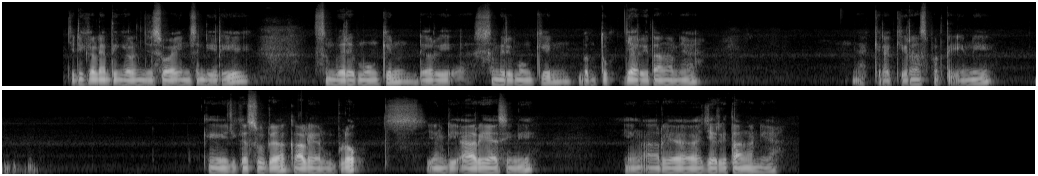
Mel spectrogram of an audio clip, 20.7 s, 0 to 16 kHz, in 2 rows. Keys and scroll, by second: 0.4 g, 3.2 g, 6.7 g, 11.3 g, 11.9 g, 12.2 g.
